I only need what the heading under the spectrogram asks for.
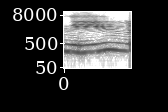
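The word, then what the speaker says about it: Neeve: My name is pronounced Neve, N-E-E-V-E.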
